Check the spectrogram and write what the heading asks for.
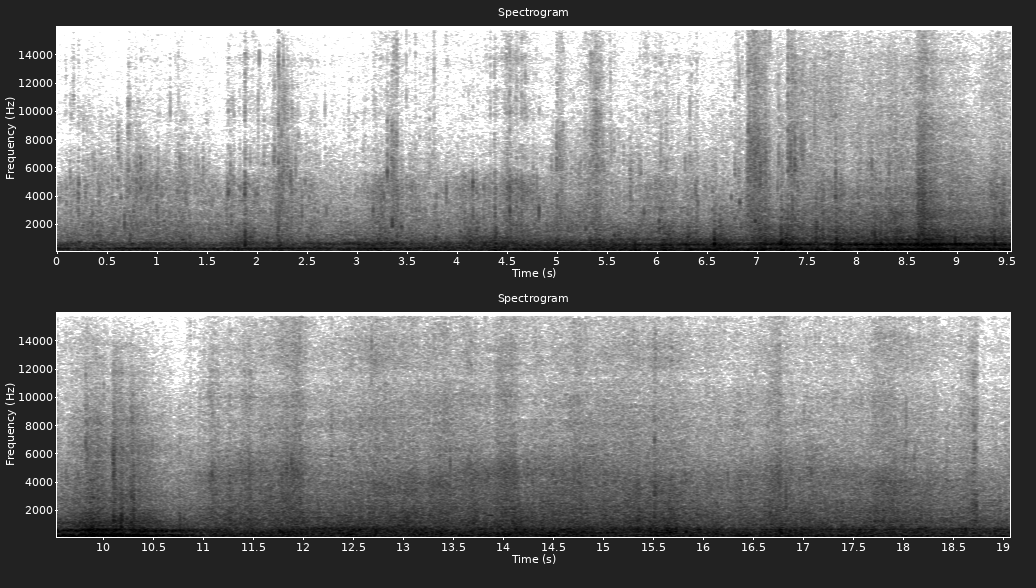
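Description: A center-console boat's Mercury outboard engines running at speed, with the hull hissing through the water and wind buffeting the microphone; the sound swells as the boat passes, loudest about halfway through, then eases.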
